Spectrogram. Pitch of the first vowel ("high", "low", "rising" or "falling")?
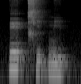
high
